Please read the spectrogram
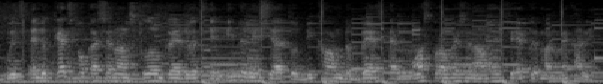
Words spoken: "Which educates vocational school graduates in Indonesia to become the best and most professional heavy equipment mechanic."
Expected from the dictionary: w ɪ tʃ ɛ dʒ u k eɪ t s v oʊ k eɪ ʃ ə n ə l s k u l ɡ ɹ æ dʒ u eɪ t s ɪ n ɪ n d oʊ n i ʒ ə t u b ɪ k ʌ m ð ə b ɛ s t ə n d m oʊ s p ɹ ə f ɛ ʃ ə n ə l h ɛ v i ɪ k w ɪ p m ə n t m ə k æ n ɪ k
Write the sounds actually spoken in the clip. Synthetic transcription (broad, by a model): w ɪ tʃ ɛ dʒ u k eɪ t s f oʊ k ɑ s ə n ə l s k u l ɡ ɹ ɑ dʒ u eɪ t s ɪ n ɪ n d oʊ n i s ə t u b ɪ k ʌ m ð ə b ɛ s t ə n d m oʊ s p ɹ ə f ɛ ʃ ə n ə l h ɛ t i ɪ k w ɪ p m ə n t m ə k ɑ n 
